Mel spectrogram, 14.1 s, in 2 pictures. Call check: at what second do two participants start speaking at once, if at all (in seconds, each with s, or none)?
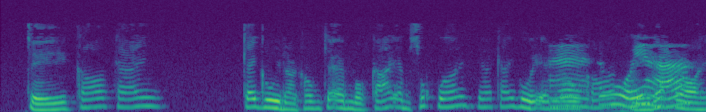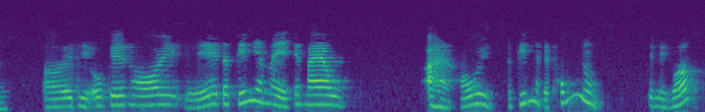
5.5 s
